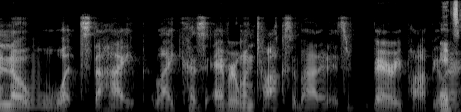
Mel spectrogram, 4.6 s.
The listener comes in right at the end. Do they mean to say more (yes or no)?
yes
